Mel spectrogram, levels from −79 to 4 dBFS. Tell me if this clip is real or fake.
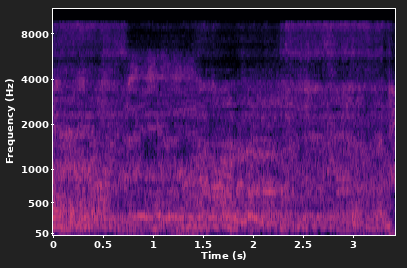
fake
